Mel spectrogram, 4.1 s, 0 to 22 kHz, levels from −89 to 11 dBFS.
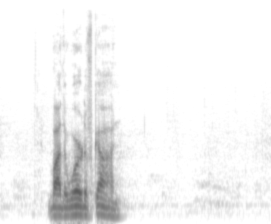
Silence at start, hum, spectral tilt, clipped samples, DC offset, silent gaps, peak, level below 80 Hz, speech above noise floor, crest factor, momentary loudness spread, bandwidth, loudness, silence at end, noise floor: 0.75 s; none; -6.5 dB/octave; under 0.1%; under 0.1%; none; -16 dBFS; -74 dBFS; 41 dB; 22 dB; 18 LU; 18.5 kHz; -33 LUFS; 2.3 s; -74 dBFS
